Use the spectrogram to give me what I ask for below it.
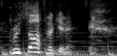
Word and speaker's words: Brusovanik: Did I say it right? Brusovanik. Awesome. Thank you so much.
